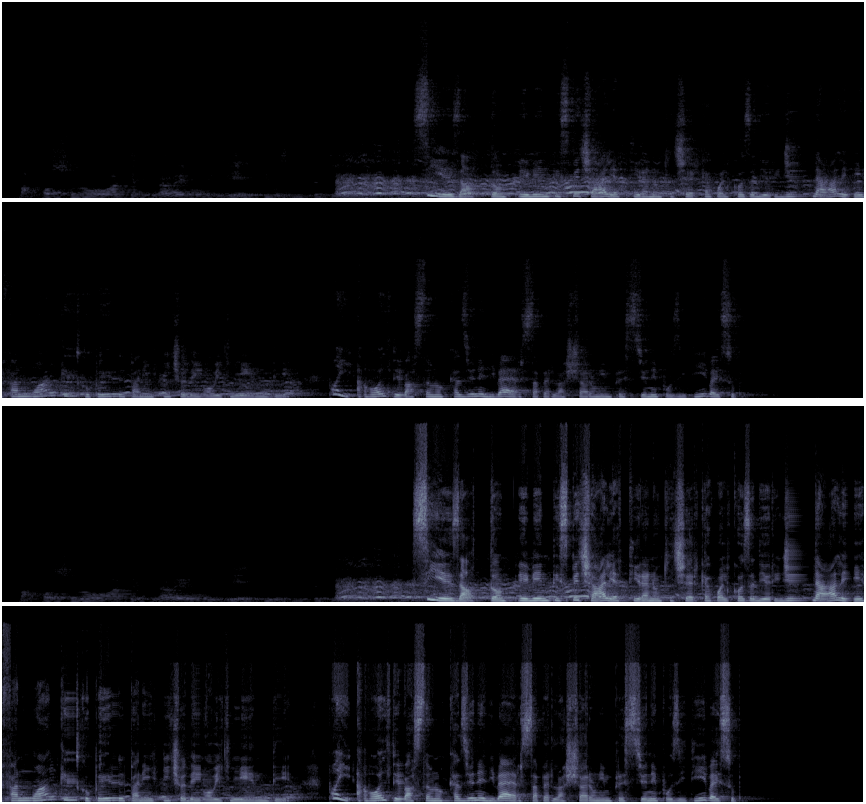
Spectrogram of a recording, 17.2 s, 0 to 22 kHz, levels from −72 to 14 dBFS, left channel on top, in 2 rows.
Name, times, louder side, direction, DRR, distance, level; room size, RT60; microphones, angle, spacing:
voice 1, 0.2-3.5 12.3-12.7, left 1 dB, 25° left, 6.5 m, -54 dB
sound 1, 3.3-11.6, left 1 dB, 5° left, 0.5 m, -36 dB
voice 2, 4.1-16.0, right 6 dB, 55° right, 0.4 m, -28 dB
20.0 x 15.0 x 3.2 m
head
